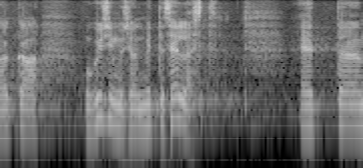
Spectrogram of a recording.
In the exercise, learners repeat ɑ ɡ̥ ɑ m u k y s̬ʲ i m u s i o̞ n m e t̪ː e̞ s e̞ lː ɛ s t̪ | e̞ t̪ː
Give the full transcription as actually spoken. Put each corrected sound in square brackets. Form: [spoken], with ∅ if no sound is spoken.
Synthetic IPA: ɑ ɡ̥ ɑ m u k y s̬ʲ i m u s i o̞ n m [i] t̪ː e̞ s e̞ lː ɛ s t̪ | e̞ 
